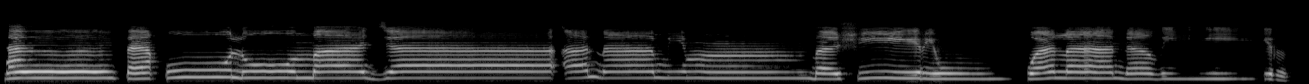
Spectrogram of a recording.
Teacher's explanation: Ma-nya 2 harokat aja. Ma 2 harokat, ja-nya baru 4.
